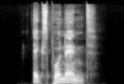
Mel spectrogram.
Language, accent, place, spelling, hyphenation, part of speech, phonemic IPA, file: German, Germany, Berlin, Exponent, Ex‧po‧nent, noun, /ɛkspoˈnɛnt/, De-Exponent.ogg
- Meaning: exponent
